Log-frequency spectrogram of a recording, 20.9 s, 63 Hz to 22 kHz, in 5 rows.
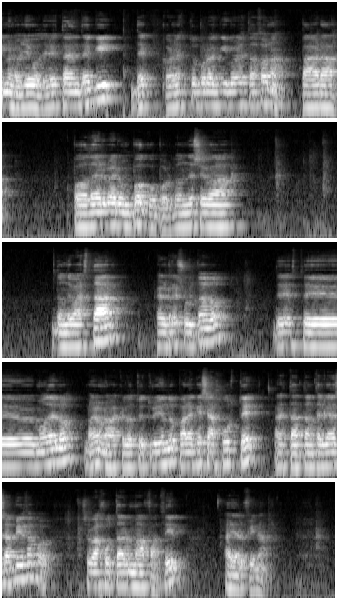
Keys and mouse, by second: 0.5 click, 2.0-6.3 shift+middle drag, 3.6 s, 6.3 click, 6.4-9.2 middle drag, 7.7 s, 9.2 click, 9.3-11.9 middle drag, 11.0 g, 11.9 click, 12.0-14.8 middle drag, 14.8-16.3 drag, 16.3-18.9 middle drag, 17.3 s, 18.9 click, 19.2-20.9 middle drag.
